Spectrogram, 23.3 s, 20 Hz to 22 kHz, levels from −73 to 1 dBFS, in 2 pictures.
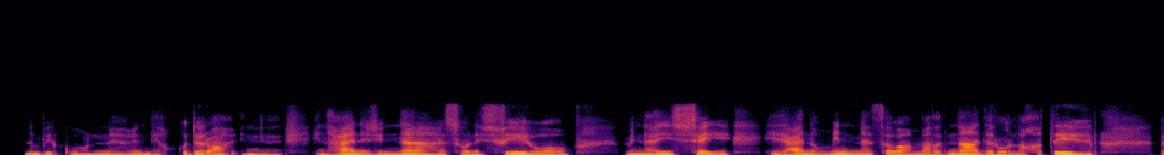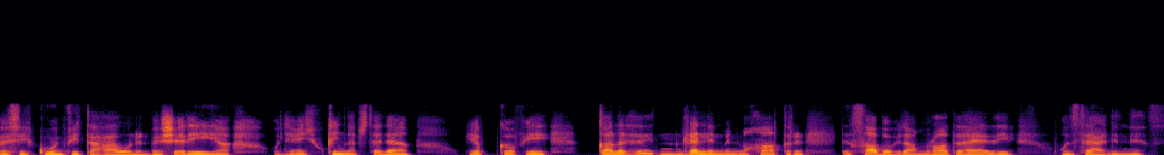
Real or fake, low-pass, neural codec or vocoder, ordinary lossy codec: fake; 7.2 kHz; codec, 16 kHz, 0.8 kbps, ZipCodec; none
